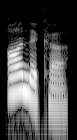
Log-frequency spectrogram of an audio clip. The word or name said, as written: annica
